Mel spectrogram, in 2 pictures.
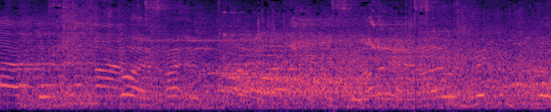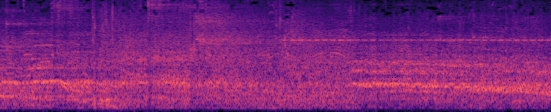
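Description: Many voices echoing in a large fencing hall, with stamps and footfalls on the pistes. A steady high electronic tone comes in about six seconds in and holds.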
